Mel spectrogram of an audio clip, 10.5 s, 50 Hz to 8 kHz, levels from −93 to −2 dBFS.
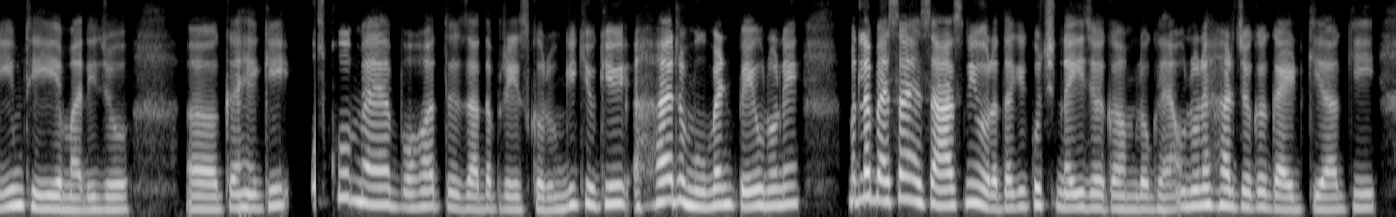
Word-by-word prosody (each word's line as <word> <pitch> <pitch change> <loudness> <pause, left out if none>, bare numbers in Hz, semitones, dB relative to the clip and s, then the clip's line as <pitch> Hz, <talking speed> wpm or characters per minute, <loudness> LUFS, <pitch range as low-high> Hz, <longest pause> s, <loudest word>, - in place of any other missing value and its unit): Team 215 +4 +2
थी 180 -2 +1
हमारी 165 -1 -2
जो 170 +1 -2 0.4
अ, 175 -1 +1
कहें 190 -1 -1
कि, 220 +2 -2 0.2
उसको 340 -8 -4
मैं 235 -6 +1
बहुत 200 +1 -3
ज़्यादा 180 -2 -2
प्रेज़ 170 -1 -5
करूँगी 170 +5 -2
क्योंकि 235 0 0 0.3
हर 280 +2 +5
मोमेंट 225 +1 +3
पे 205 0 +2
उन्होंने 225 +2 +1 0.4
मतलब 315 +2 +4
ऐसा 280 +2 +4
एहसास 225 -6 +4
नहीं 260 - +3
हो 210 - +2
रहा 180 - +1
था 190 - +2
कि 205 - -3
कुछ 230 +2 -2
नई 190 0 +1
जगह 185 -1 -1
हम 175 -1 -5
लोग 175 0 -3
हैं। 170 - -3
उन्होंने 215 +4 +2
हर 220 -1 +4
जगह 200 0 0
गाइड 165 -1 +1
किया 170 -1 -1
कि 190 0 -5
200 Hz, 220 wpm, -24 LUFS, 175-230 Hz, 0.4 s, हर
